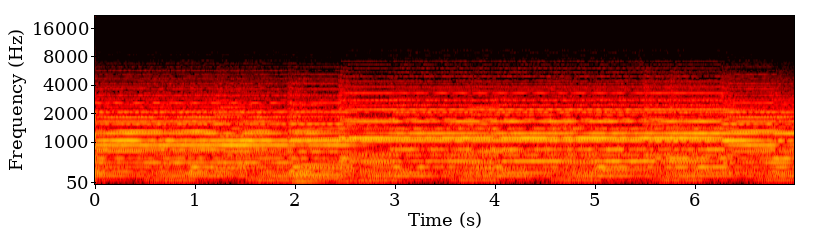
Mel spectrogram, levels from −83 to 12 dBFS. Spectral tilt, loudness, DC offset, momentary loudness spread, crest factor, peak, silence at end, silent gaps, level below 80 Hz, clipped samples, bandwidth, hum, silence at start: -5.5 dB/octave; -21 LUFS; under 0.1%; 2 LU; 12 dB; -10 dBFS; 0 s; none; -50 dBFS; under 0.1%; 9.4 kHz; none; 0 s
